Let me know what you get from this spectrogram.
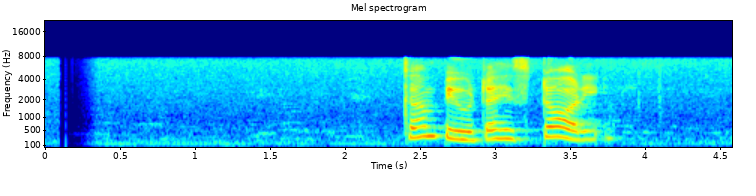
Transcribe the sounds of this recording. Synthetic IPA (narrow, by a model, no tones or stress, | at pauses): kɐmpjuːʈəɦisʈoːɾi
